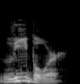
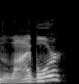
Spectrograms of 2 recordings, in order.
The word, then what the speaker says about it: LIBOR: The officer pronounced it LIBOR. Hayes couldn't help himself. "You mean LIBOR?" he blurted, correcting the officer's pronunciation.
